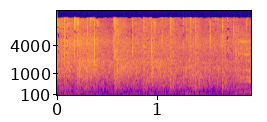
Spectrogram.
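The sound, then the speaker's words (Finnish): A church audience gives dense, continuous applause, a steady wash of many hands clapping at once, with voices mixed in. “Annetaan aplodit Jeesukselle.”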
